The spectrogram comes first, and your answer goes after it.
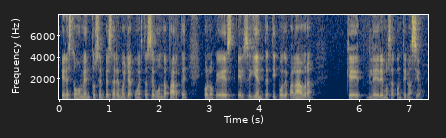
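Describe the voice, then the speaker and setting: A man's voice: mid-range voice, expressive, moderate pace. Honduran guy cohosting a tv class, formal, talks right to the viewers. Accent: Honduran Spanish. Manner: formal, addresses the audience. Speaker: teacher co-host. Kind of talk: educational TV lesson.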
